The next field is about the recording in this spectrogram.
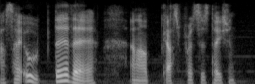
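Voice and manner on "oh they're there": soothing, gentle, innocent voice. Voicing a character casting a cleaning spell: soothing, innocent voice. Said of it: "soothing, like, innocent voice".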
